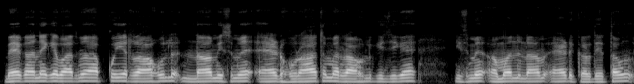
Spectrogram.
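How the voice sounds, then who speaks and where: This is a young man with a mid-range voice, heard in a studio-quality recording without echo. He hosts a tutorial over a screen capture of his phone, giving steady step-by-step instructions and leaning on the word "simple" frequently.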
